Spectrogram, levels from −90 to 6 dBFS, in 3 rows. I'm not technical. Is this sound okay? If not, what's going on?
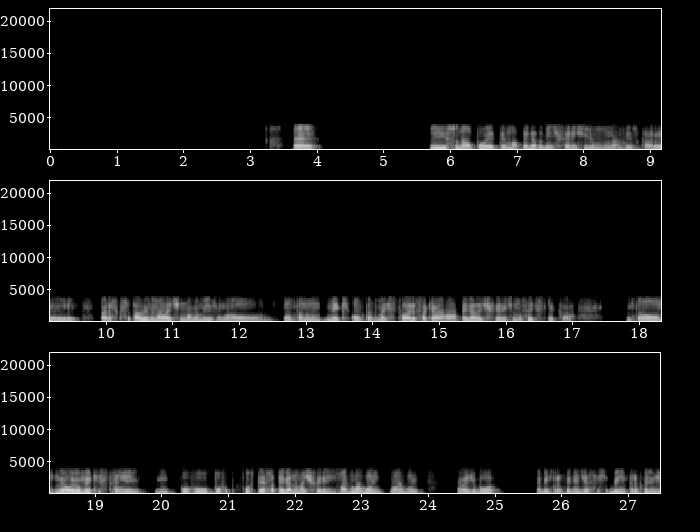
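No. Throughout, the speech sounds thin, muffled and slightly rough or synthetic, like an old phone line. This is the iLBC codec, a phone-call compressor that keeps only roughly 200 Hz to 3.5 kHz and rebuilds the voice in short chunks.

At 4.70 to 4.79 s, 8.22 to 8.64 s, 11.16 to 11.23 s, 16.49 to 16.57 s and 22.52 to 22.68 s, the voice briefly turns into a held, buzzy or breathy smear. These are lost iLBC frames. Pieces of the call went missing, and the decoder filled each gap by repeating the last bit of voice mixed with noise. The gaps match 30 ms chunks, adding up to 90 ms, 300 ms, 60 ms, 60 ms and 150 ms. Around 8.2 s the losses are scattered, with runs no longer than about a tenth of a second. The voice recovers almost immediately after each one.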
